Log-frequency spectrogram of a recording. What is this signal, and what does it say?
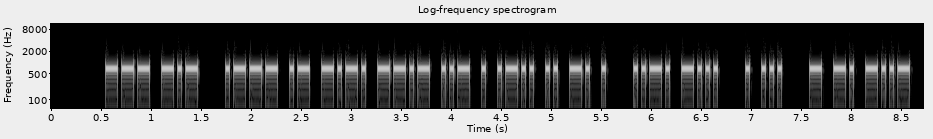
Morse code, heard as a keyed tone, about 32 wpm, 700 Hz. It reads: OK JACQUELINE FB ES TNX
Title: K1USN SST QSO Practice 30wpm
